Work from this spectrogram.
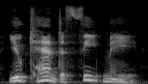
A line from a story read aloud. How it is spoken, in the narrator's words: screamed Michael Cera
